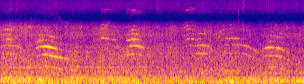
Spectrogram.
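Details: Cat scared of two mother cats: a rapid run of short, bright, arching meows, roughly one every half second to second, with steady background hiss.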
